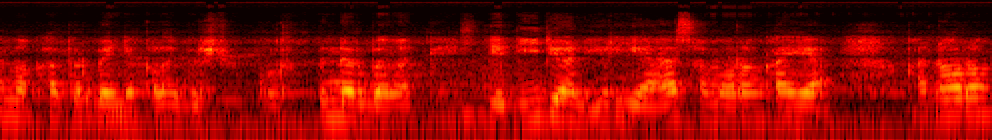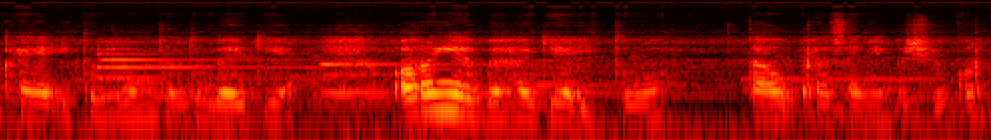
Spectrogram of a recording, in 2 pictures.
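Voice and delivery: ordinary delivery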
